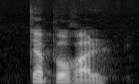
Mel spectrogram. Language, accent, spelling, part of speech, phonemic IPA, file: French, France, caporal, noun, /ka.pɔ.ʁal/, LL-Q150 (fra)-caporal.wav
- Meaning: 1. corporal 2. caporal (tobacco)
